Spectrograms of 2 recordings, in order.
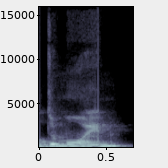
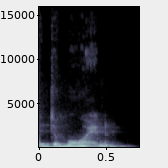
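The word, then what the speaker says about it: Des Moines: you know de well De Moine De Moine isn't too far we don't say Des Des mois you know we say De Moine so you don't pronounce the S which is correct um anyway versil ver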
